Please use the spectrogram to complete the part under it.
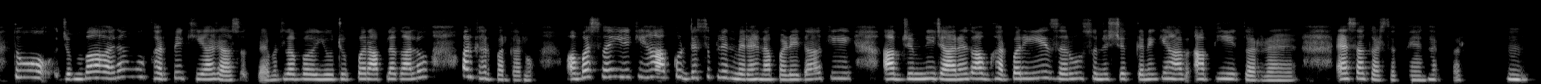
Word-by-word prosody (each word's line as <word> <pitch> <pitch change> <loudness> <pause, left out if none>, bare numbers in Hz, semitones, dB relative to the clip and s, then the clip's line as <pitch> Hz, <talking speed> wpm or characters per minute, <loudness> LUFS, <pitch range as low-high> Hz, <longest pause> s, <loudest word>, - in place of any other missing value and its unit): तो 325 -2 0
ज़ुम्बा 250 +4 +3
है 275 - +3
ना, 330 +3 -4
वो 345 - -8
घर 255 -2 +2
पे 290 - -7
किया 240 -1 +2
जा 205 -4 +3
सकता 205 - -10
है, - - -1
मतलब 240 +2 -2
यूट्यूब 230 +1 -1
पर 255 0 +2
आप 240 0 +5
लगा 250 -1 +3
लो 305 +6 -2 0.4
और 360 - +5
घर 275 -4 -4
पर 225 -1 -1
करो। 200 0 -7 0.3
और 255 - +5
बस 335 +1 +3
वही 345 +1 -1
है 345 - -5
कि 340 0 -10
हाँ, 345 +1 +6
आपको 320 +2 0
डिसिप्लिन 305 +1 -5
में 240 - +3
रहना 230 0 +2
पड़ेगा 225 +2 0
कि 275 -1 -6 0.3
आप 250 0 +9
जिम 255 0 +1
नहीं 255 +1 +1
जा 230 -3 +7
रहे 235 - +2
हैं, - - 0
तो 260 - +5
आप 255 -1 +4
घर 240 -3 +2
पर 265 0 +3
ये 280 +3 -3
ज़रूर 255 +2 -1
सुनिश्चित 245 -1 -4
करें 240 +1 -1
कि 265 - -8
हाँ, 245 -1 +2
आप 245 0 +3
ये 255 -1 0
कर 200 -1 +1
रहे 190 0 -2
हैं। 190 +1 -6 0.5
ऐसा 260 0 +2
कर 215 - +1
सकते 205 0 -10
हैं 205 - -3
घर 225 +1 -5 0.2
पर। - - -10 0.5
हुँ। 225 -1 +2
250 Hz, 235 wpm, -24 LUFS, 230-275 Hz, 0.5 s, आप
